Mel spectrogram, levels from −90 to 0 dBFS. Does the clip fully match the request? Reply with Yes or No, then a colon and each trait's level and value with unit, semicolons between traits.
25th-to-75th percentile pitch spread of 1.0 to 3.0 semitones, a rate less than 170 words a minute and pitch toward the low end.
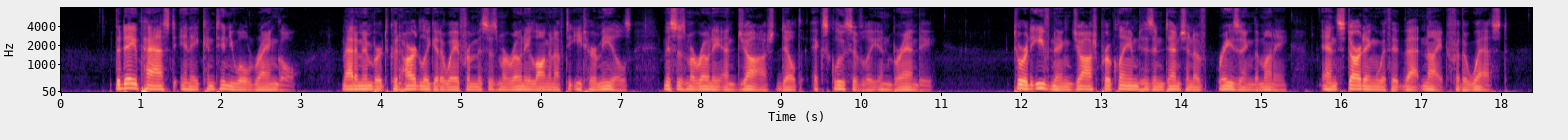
Yes: narrow, 2.5 semitones; average, 160 wpm; low, 105 Hz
